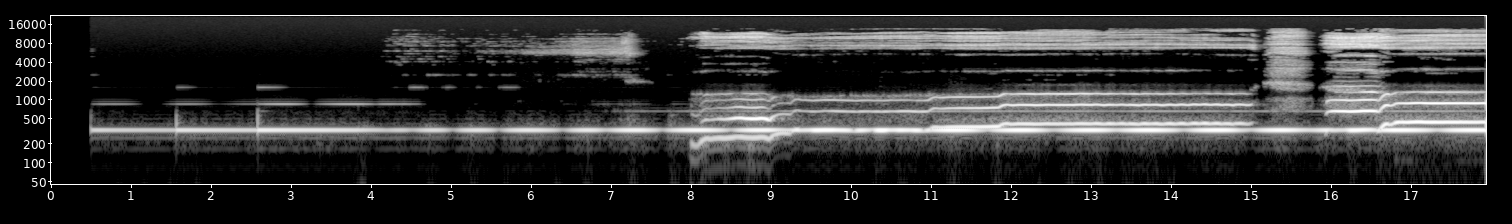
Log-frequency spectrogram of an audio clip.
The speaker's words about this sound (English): And just let yourself receive, let yourself breathe, and with curiosity, receive all the good from this situation as you listen to the healing sound of my crystal singing bowl.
